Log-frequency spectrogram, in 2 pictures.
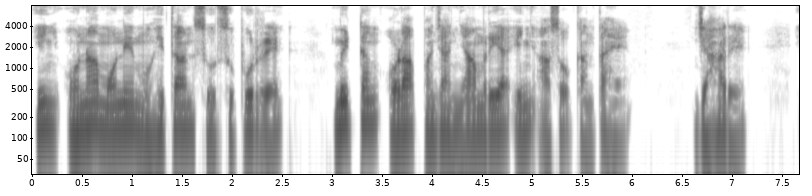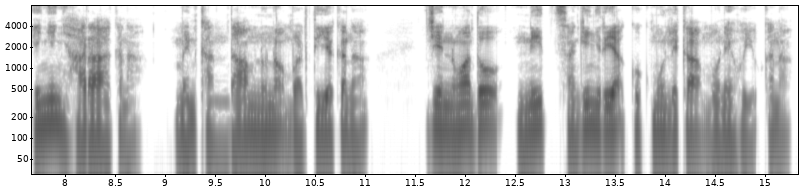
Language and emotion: Santali, sad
